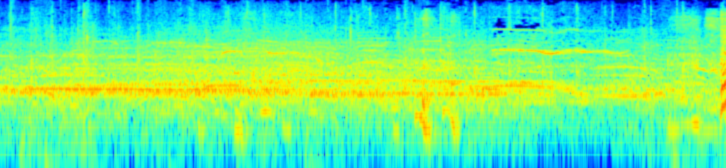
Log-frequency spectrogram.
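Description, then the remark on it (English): A steady wash of crowd applause and cheering as a guest is brought on, with voices whooping over the dense clapping at an even loudness throughout, and a brief sharper burst at the very end. “Hold on, we need the applause.”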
